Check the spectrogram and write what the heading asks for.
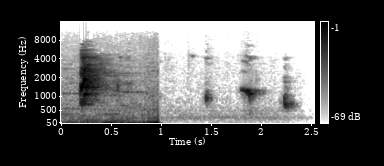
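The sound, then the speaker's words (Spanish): A dog gives one loud, harsh bark, followed after a short pause by three brief, high-pitched whimpers spaced evenly apart. “se parece, dicen que todos los perros se parecen a su dueño.”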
